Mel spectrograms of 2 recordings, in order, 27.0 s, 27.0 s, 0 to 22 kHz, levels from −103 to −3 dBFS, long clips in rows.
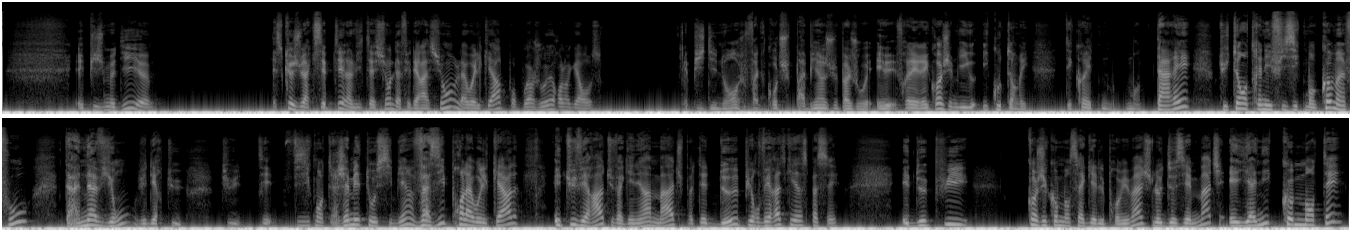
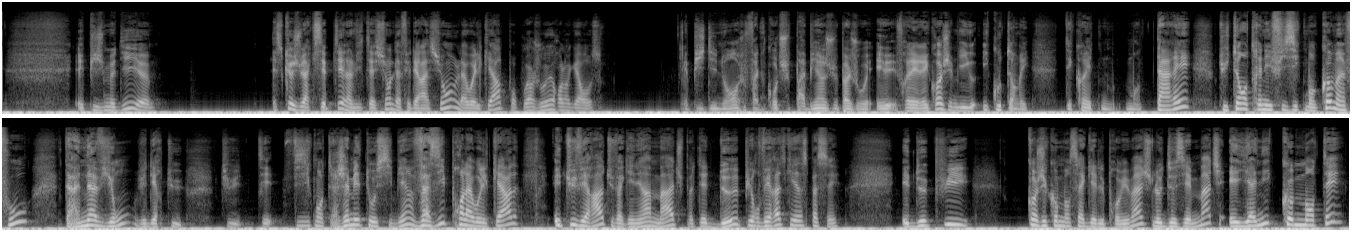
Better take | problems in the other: second | low rumble; loud; throughout; 5 dB below the speech; faint in the second

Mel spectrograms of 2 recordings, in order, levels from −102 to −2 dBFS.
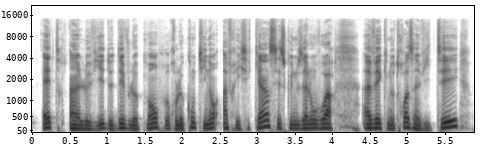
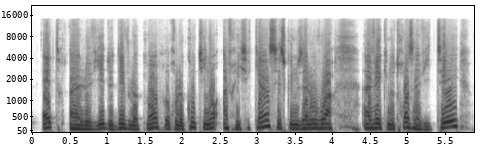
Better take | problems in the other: first | distortion; heavy; 18% of the sound clipped

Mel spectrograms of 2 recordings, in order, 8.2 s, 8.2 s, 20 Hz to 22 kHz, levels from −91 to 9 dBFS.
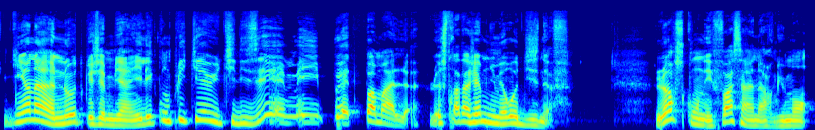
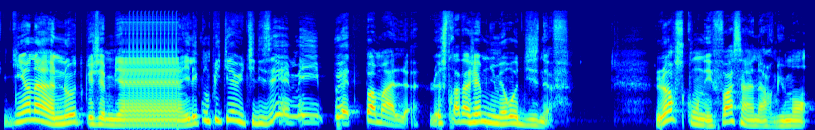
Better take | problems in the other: first | audio freezing; at 1.5 s for 0.5 s

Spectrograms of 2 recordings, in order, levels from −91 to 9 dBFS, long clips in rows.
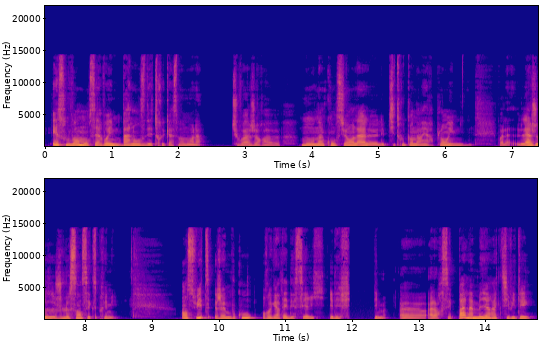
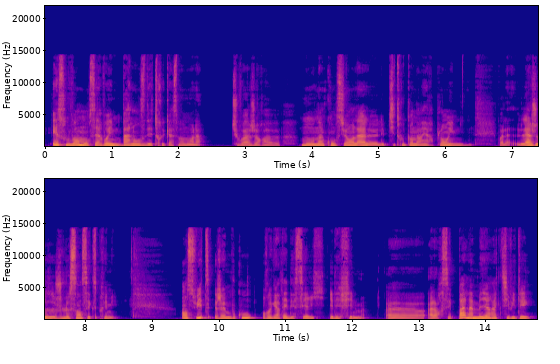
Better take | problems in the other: second | audio freezing; at 12 s

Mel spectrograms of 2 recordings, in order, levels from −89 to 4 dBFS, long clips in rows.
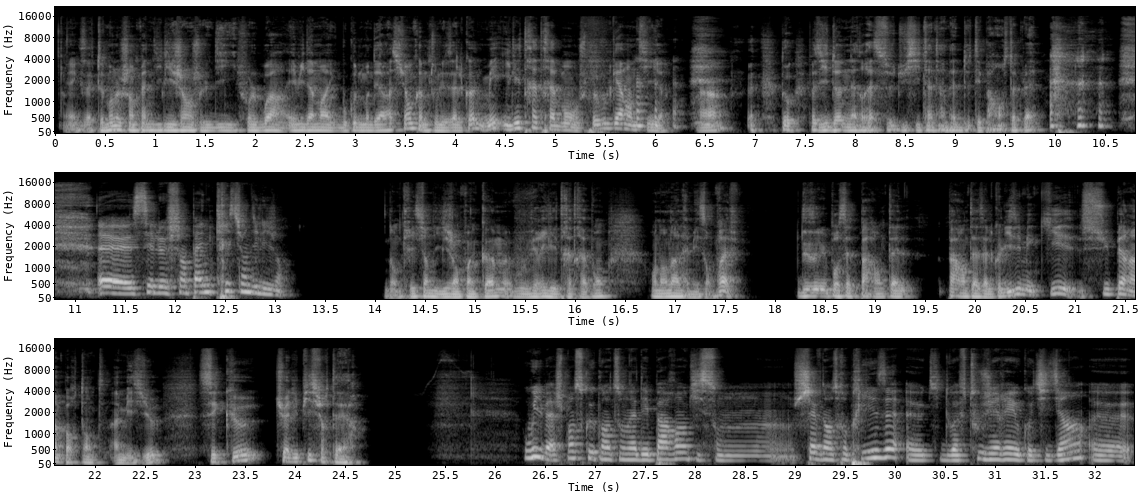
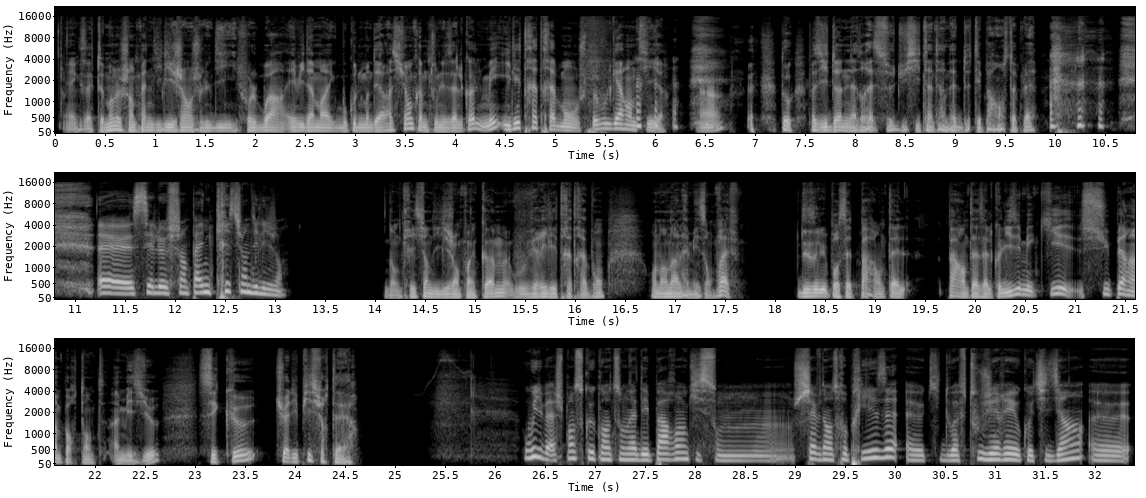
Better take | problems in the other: second | room echo; very slight; dies away in 0.4 s

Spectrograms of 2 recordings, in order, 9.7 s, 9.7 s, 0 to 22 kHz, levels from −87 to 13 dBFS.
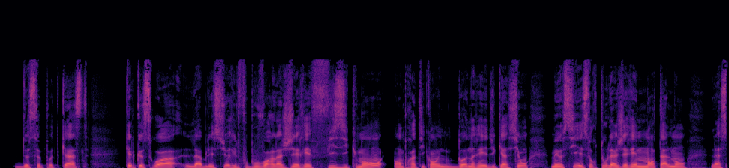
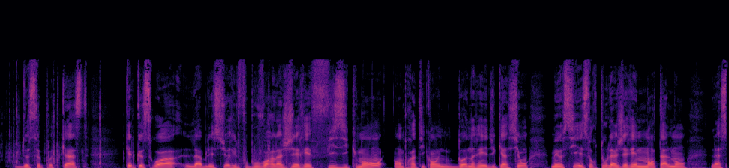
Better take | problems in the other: first | household noises; faint; throughout; 25 dB below the speech

